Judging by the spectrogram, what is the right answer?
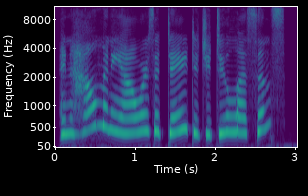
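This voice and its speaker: Very high, prim little girl. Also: normal speed, no room sound, studio quality. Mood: curious, eager. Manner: eager, questioning, prim. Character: curious, polite, indignant little English girl Alice. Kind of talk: dramatized storybook narration.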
